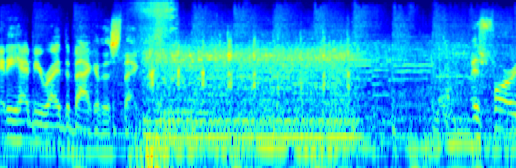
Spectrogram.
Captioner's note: laughs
